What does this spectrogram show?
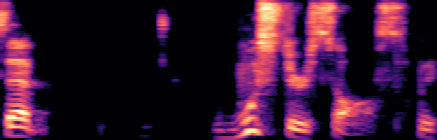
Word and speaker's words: Worcester: It's a Worcester sauce. We call it Worcester. And there's a place in the US called Worcester, Massachusetts.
